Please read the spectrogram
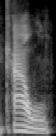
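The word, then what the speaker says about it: cawl: a typo what is call pronouncing and similar way to the English word cowl okay cowl can be regarded as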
